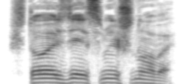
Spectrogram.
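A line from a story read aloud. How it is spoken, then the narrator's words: Stern question. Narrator (Russian): строго глядя в класс, спросил он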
